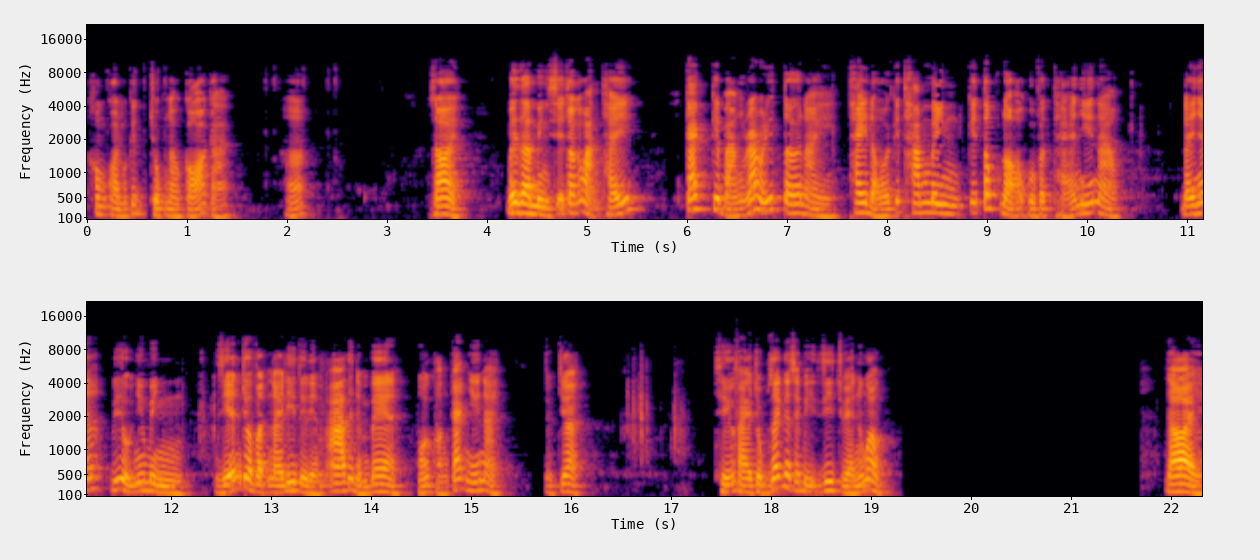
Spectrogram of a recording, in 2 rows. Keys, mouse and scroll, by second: 0.2 click, 0.5 click, 1.1 double click, 1.8 click, 2.1 double click, 2.4 click, 10.5 shift+middle click, 14.0 click, 15.1-15.9 scroll down 1, 15.9 click, 16.5 f, 19.0 scroll down 1, 19.6 alt+shift+right click, 20.5 alt+middle click.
